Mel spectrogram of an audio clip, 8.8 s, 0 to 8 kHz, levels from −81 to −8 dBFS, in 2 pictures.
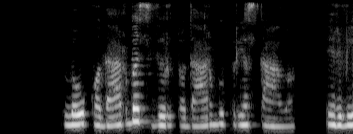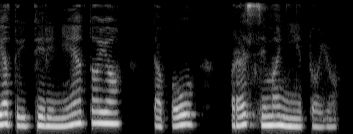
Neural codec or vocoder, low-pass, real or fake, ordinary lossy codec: none; 7.2 kHz; real; AAC, 32 kbps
